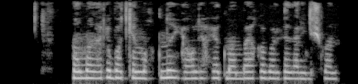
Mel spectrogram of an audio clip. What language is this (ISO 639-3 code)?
uzb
